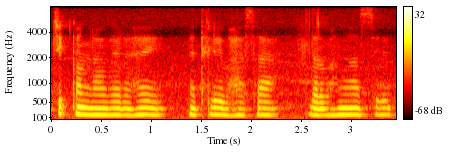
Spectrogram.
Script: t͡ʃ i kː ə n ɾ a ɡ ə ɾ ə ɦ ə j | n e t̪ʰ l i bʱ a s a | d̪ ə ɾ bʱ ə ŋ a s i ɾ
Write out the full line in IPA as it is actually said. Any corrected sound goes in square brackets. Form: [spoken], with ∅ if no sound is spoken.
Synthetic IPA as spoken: t͡ʃ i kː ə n [l] a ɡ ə ɾ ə ɦ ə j | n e t̪ʰ l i bʱ a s a | d̪ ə ɾ bʱ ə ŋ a s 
